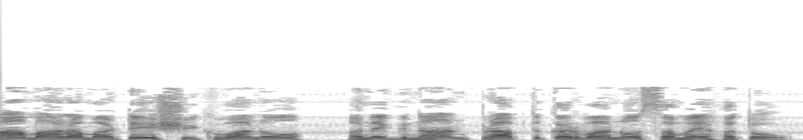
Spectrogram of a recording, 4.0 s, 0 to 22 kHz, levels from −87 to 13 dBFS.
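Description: From the start the speech sounds watery and swirly, with metallic chirping on s sounds and nothing above 8.3 kHz. That is MP3 compression, likely at a low bitrate around 32 kbps, where the encoder cuts the treble and drops weak frequency lines from frame to frame.

From 0.42 s to the end, a faint chirping warble sits far below the speech, flipping between tones around 1 and 2 kHz. This is timecode bleed: a linear timecode signal at 30 frames per second leaking in from a neighbouring track or cable.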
